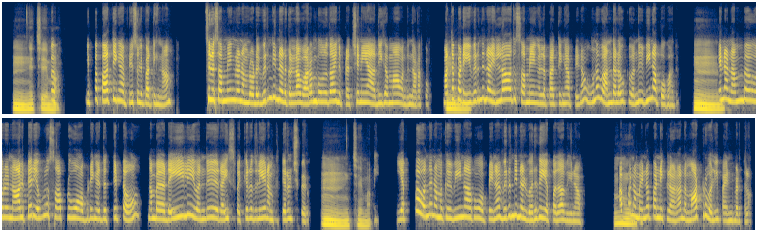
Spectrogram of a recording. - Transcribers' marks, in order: other noise
- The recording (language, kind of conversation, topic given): Tamil, podcast, மீதமுள்ள உணவுகளை எப்படிச் சேமித்து, மறுபடியும் பயன்படுத்தி அல்லது பிறருடன் பகிர்ந்து கொள்கிறீர்கள்?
